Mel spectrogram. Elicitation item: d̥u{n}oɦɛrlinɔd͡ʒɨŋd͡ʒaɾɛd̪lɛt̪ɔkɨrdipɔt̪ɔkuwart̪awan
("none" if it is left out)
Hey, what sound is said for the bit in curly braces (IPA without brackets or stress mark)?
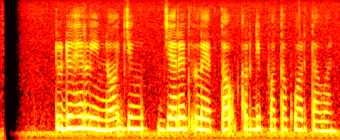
d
